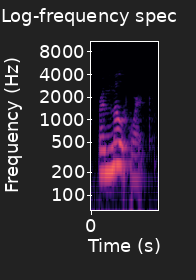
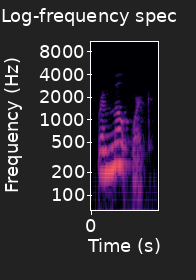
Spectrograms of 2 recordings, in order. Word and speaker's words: remote work: we have remote work we stress the second syllable remote work remote work I'm sure you're familiar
